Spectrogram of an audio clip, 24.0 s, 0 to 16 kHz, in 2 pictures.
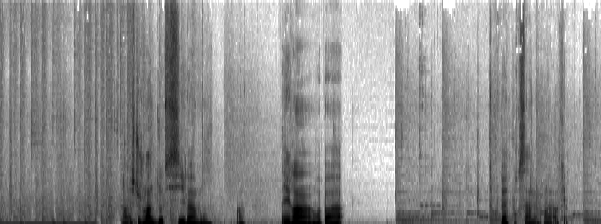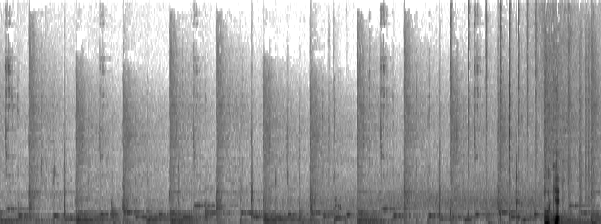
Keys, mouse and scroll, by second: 1.8 middle click, 2.3-3.3 scroll up 8, 2.6 shift+middle click, 3.1 middle click, 4.8 click, 5.1-7.0 middle drag, 7.0 g, 8.3 middle drag, 9.1-10.0 middle drag, 10.0 a, 10.2 a, 10.3 KP_0, 12.0 middle click, 12.5-13.1 scroll up 9, 12.8 shift+middle drag, 13.1-13.8 middle drag, 14.1 middle drag, 14.3 middle drag, 14.7-15.1 middle drag, 15.2-15.6 middle drag, 15.6 Tab, 15.8 middle click, 16.0-16.4 scroll up 2, 16.4 click, 16.6 shift+click, 16.8 middle drag, 18.2 middle drag, 18.4 Tab, 18.7 a, 18.8 a, 18.9-19.2 middle drag, 19.2 ctrl+s, 19.3 middle drag, 19.7 middle drag, 20.4 scroll down 3, 20.6-22.7 middle drag, 23.1 middle click, 23.2-23.6 scroll up 1, 23.6-24.0 middle drag.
